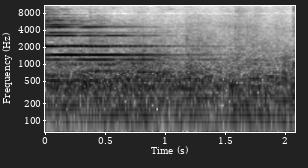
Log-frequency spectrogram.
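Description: Boxing ring bell struck once to start the round, its metallic ringing fading away over about a second.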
